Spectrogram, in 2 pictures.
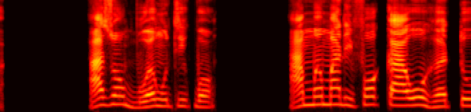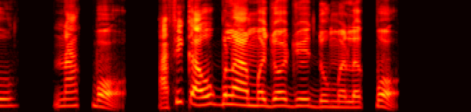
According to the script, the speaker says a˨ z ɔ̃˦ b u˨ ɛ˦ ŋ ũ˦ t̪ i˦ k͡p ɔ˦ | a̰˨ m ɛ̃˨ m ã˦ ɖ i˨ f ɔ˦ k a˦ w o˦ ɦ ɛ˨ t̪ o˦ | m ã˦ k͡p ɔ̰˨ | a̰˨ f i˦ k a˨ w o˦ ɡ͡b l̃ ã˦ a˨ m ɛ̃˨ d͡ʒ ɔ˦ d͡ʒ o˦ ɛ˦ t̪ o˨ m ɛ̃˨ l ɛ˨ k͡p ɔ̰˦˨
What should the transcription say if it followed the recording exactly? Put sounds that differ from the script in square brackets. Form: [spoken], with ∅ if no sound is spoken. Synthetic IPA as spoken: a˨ z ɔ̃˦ b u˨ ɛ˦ ŋ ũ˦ t̪ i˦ k͡p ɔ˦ | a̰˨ m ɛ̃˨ m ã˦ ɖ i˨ f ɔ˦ k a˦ w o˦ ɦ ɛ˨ t̪ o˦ | [n] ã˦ k͡p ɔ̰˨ | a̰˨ f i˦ k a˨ w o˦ ɡ͡b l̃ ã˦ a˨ m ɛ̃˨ d͡ʒ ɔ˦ d͡ʒ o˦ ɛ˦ [d̪] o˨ m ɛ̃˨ l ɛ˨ k͡p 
